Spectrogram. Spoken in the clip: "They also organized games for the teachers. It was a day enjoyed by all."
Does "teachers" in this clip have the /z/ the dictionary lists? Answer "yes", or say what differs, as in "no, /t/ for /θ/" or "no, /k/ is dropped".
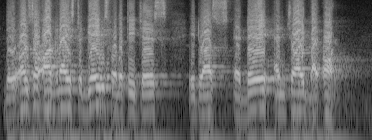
no, /s/ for /z/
